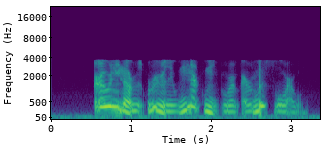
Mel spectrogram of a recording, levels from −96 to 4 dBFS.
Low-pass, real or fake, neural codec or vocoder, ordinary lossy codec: 3.6 kHz; fake; autoencoder, 22.05 kHz, a latent of 192 numbers a frame, VITS, trained on many speakers; Opus, 64 kbps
